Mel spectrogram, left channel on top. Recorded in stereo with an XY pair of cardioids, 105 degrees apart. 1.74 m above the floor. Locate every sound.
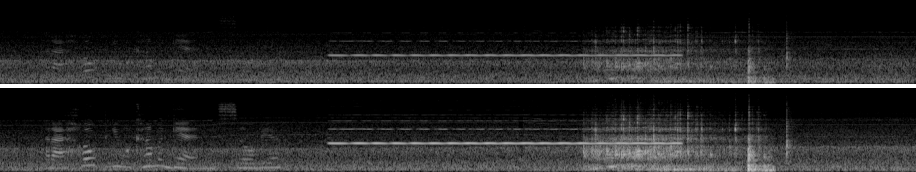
0.5 s a woman speaking: 65° right
3.3 s a flute: 65° right
5.8 s a sliding door: 60° right
7.9 s a clap: 55° right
